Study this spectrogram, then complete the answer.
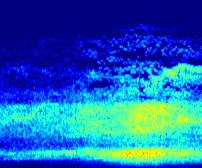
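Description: A toy car's electric motor whines loudly as it speeds past.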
